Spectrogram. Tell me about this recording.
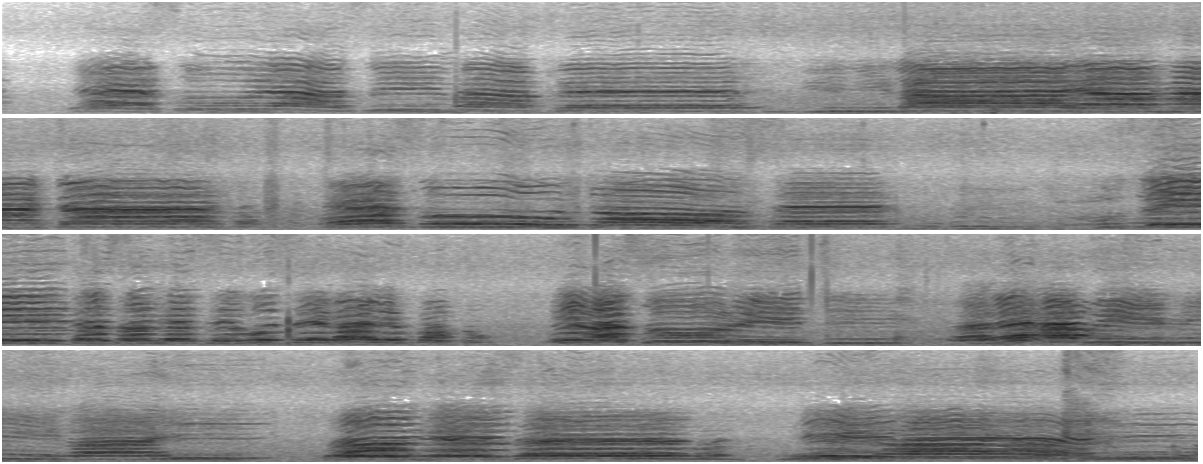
…all get up for the anthems… first the Zimbabwe national anthem… then, what I gather, might be a special anthem of the BaTonga… …we are witnessing an award ceremony at Damba Primary School, a village in the bushland near Manjolo… the village and guest are gathered under the largest tree in the school ground…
